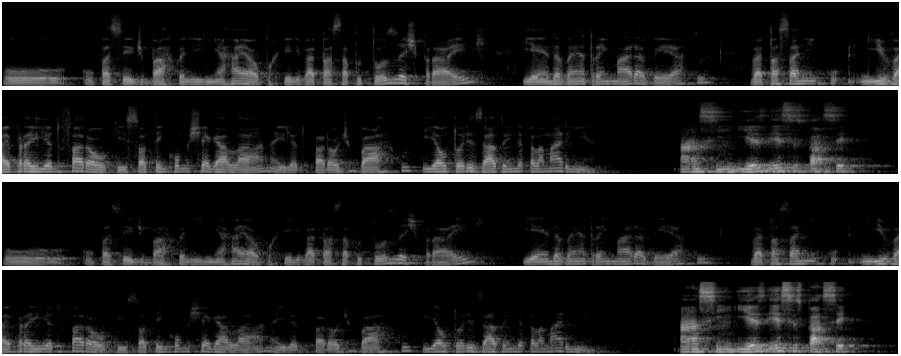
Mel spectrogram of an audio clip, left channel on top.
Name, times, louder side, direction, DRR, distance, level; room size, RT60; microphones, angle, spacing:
voice 1, 0.0-4.8 5.2-7.1 7.5-14.9, left 4 dB, 35° left, 15 dB, 0.4 m, -35 dB
voice 2, 15.7-17.4, right 3 dB, 60° right, 6 dB, 1.1 m, -28 dB
14.0 x 9.1 x 7.1 m, 0.95 s
head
